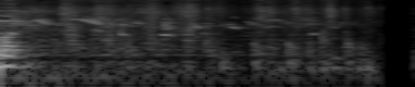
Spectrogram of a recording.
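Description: Young chickens clucking faintly while held in the hand, then a sudden cut to silence just before the end.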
